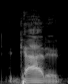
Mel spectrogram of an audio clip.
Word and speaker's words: Goddard: We knew ours was Dick Goddard. – Oh, Dick who? – Dick Goddard. – Dick Goddard. – Dick is his first name. Last name is Goddard. – Goddard, okay. – G-O-D-D-A-R-D.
